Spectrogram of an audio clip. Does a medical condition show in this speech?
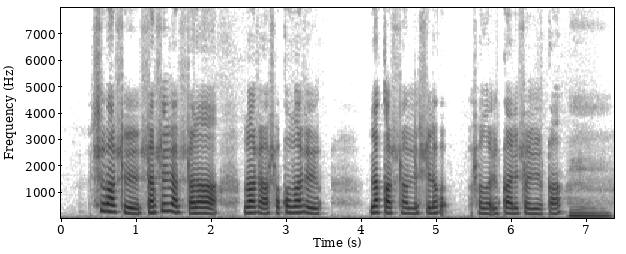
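Yes: Treacher Collins syndrome, cleft palate; congenital, underdeveloped cheekbones, jaw and facial bones, incompletely formed ears; may be hard to understand due to cleft palate.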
